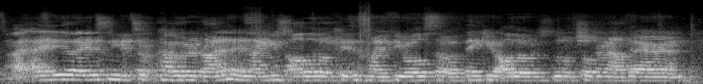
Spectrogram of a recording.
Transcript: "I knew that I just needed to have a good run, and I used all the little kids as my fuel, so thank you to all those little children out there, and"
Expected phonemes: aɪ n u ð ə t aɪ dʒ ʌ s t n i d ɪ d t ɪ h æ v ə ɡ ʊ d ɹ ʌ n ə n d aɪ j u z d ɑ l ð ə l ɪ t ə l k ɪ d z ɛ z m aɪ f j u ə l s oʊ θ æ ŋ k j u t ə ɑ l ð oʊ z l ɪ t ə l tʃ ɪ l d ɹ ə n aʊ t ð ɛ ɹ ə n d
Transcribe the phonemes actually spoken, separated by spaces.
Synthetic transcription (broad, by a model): aɪ n u ð ə t aɪ dʒ ʌ s t n i d ɪ d t ɪ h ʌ v ə ɡ ʊ d ɹ ʌ n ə n aɪ j u z ɑ l ð ə l ɪ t l k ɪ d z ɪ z m aɪ f j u l s oʊ θ æ ŋ k j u t ə ɑ l ð oʊ z l ɪ t l tʃ ɪ l d ɹ ə n aʊ t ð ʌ ɹ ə n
